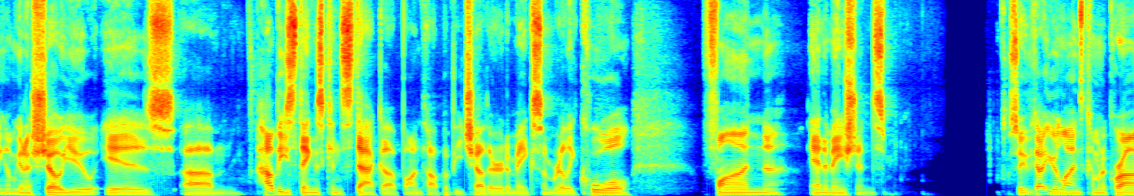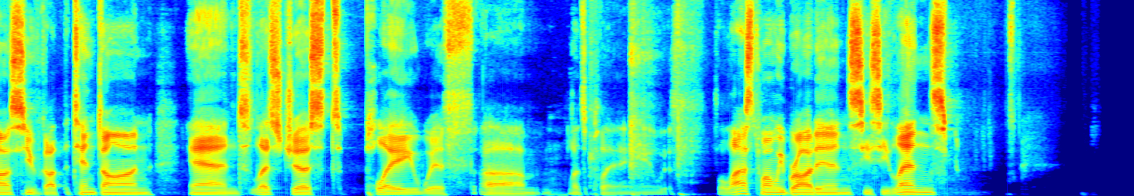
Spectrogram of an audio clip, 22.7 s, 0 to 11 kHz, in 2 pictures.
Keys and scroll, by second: 17.2 shift+Num_Lock, 17.4-18.7 typing, 20.1-20.8 typing.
